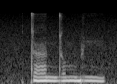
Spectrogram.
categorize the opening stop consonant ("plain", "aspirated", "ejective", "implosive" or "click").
plain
